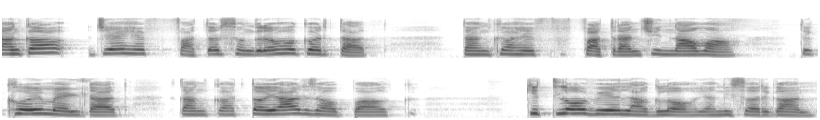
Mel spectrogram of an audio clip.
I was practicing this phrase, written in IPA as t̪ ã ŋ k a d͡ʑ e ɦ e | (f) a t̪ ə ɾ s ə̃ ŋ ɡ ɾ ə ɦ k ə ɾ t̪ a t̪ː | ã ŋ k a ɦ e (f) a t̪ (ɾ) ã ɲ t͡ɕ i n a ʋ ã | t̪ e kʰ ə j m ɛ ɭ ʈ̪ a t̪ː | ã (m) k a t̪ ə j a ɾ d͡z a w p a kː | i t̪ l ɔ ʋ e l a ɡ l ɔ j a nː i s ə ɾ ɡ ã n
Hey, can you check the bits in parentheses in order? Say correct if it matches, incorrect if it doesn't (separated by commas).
correct, correct, correct, incorrect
